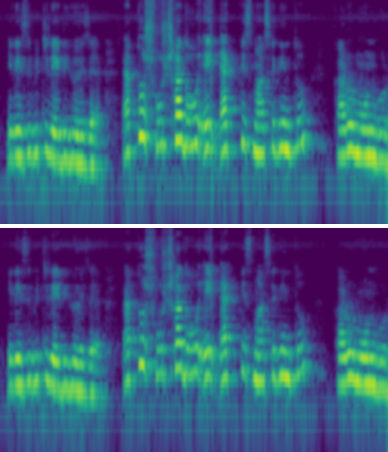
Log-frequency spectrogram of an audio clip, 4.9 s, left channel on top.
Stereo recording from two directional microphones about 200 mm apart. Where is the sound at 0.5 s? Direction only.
30° left (ahead or behind).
